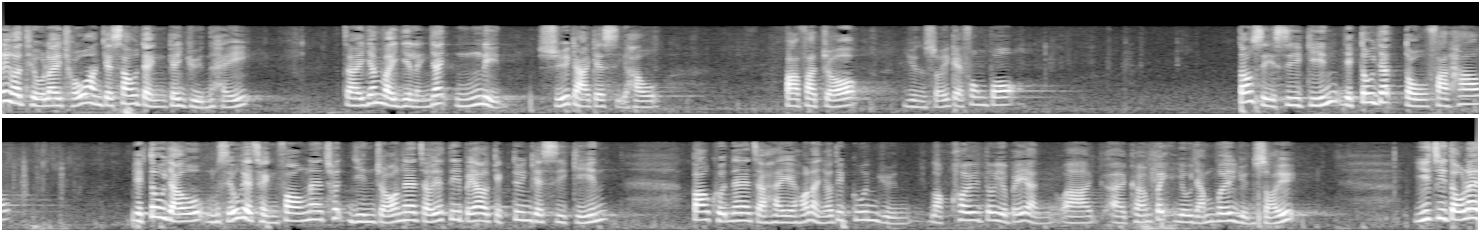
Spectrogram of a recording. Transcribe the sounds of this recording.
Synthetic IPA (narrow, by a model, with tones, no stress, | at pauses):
niː˥kɔː˧t̪ʰiː˨˩wlɐ˨˧jt͡ʃʰo˨˥waː˧nkɛː˧sɐ˥wt̪ɪ˨ŋkɛː˧jyː˨˩nhe˨˥j | t͡sɐ˨whɐ˨jːɐ˥nwɐ˨jːiː˨lɪ˨˩ŋjɐ˥t̚ŋ̩ː˨˧˥liː˨˩nsyː˨˥kaː˧kɛː˧siː˨˩hɐ˨w | paː˨˧wfaː˧t̚t͡sɔː˨˥ | jyː˨˩nsɵ˨˥ɥkɛː˧fʊ˥ŋpɔː˥ | t̪ɔː˥ŋsiː˨˩siː˨kiː˨˥njɪ˨k̚t̪o˥wjɐ˥t̚t̪o˨wfaː˧t̚haː˥w | jɪ˨k̚t̪o˥wjɐ˨˧wm̩˨˩siː˨˥wkɛː˧t͡sʰɪ˨˩ŋfɔː˧ŋnɛː˥t͡ʃʰɵ˥t̚jiː˨˧nt͡sɔː˨˥nɛː˥t͡sɐ˨wjɐ˥t̚t̪iː˥pe˨˥jɐ˨˧wkɪ˨k̚t̪yː˥nkɛː˧siː˨˩kiː˨˥n | paː˥wkʰuː˧t̚nɛː˥t͡sɐ˨wɦɐ˨jɦɔː˨˥nɐ˨˩ŋjɐ˨˧wt̪iː˥kuː˥njyː˨˩n | lɔː˨kʰːɵ˥ɥt̪o˥wji˧wpe˨˥jɐ˨˩nwaː˨˩ɛː˨kʰœː˨˧ŋpɪ˥k̚jiː˧wjɐ˨˥mkɔː˨˥d̪i˥ɥyː˨˩nsɵ˨˥ɥ | jiː˨˧t͡siː˧t̪o˧wlɛː˥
